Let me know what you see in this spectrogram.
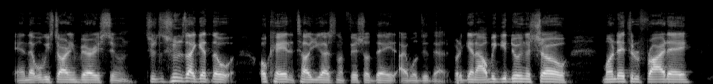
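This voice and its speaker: Delivered at a very fast pace with ordinary pitch variation, the speech comes on a very clean recording with a silent background. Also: man, medium pitch for a man. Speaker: sports betting podcast host. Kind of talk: solo podcast monologue. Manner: stumbling, stuttering.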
